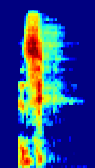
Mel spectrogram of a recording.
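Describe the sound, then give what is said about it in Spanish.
A dog named Laika gives one short, breathy snore, a quick raspy snort that fades out within a second. It's fairly soft and nobody is talking. “No sé si escucharon de fondo que Laika roncando.”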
